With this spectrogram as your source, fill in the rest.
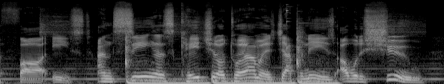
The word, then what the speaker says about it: Keiichiro Toyama: Keiichiro Toyama. Keiichiro Toyama.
